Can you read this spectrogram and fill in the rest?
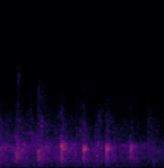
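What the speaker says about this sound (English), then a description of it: "Another round of applause, please" Faint, distant audience applause at an IAC finals competition, a steady patter of clapping with a few sharper individual claps standing out, heard alone without talk.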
